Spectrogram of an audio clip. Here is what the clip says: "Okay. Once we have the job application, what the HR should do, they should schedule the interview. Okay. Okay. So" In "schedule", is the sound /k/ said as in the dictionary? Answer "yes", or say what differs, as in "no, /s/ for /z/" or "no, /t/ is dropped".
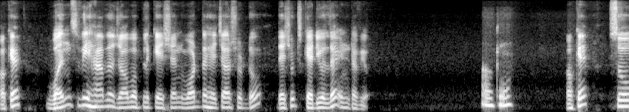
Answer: yes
